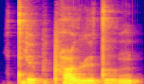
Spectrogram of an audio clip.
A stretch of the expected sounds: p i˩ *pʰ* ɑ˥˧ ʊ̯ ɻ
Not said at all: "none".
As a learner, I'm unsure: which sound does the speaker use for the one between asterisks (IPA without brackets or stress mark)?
pʰ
